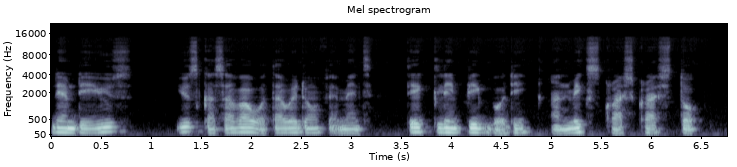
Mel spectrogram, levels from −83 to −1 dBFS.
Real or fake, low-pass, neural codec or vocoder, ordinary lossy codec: real; 14.4 kHz; none; none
